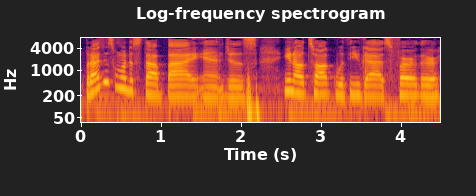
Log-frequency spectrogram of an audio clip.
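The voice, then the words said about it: Raspy voice. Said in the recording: “my voice is getting raspy”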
